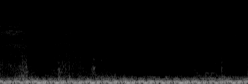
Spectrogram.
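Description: Mustang GT's 4.6-litre two-valve V8 idling steadily, a low pulsing rumble heard from inside the cabin. A short hiss sounds near the start.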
